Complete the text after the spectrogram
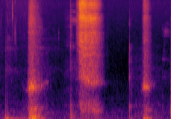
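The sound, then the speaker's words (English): Deep breaths taken one after another, a few airy inhales and exhales with a longer hissing breath in the middle, moderately loud with small clicks between. “Just take three deep breaths.”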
